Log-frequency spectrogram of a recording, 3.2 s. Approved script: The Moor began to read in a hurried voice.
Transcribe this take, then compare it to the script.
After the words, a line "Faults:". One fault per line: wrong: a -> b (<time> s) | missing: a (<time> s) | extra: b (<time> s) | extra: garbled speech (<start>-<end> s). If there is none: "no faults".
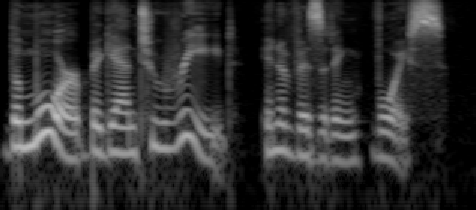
The Moor began to read in a visiting voice.
Faults:
wrong: hurried -> visiting (1.9 s)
